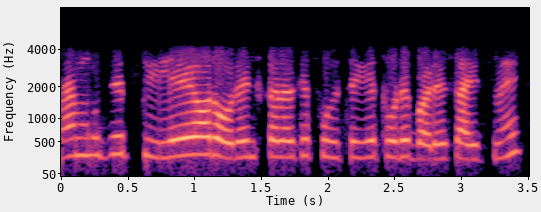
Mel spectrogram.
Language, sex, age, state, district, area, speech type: Hindi, female, 30-45, Madhya Pradesh, Betul, rural, conversation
